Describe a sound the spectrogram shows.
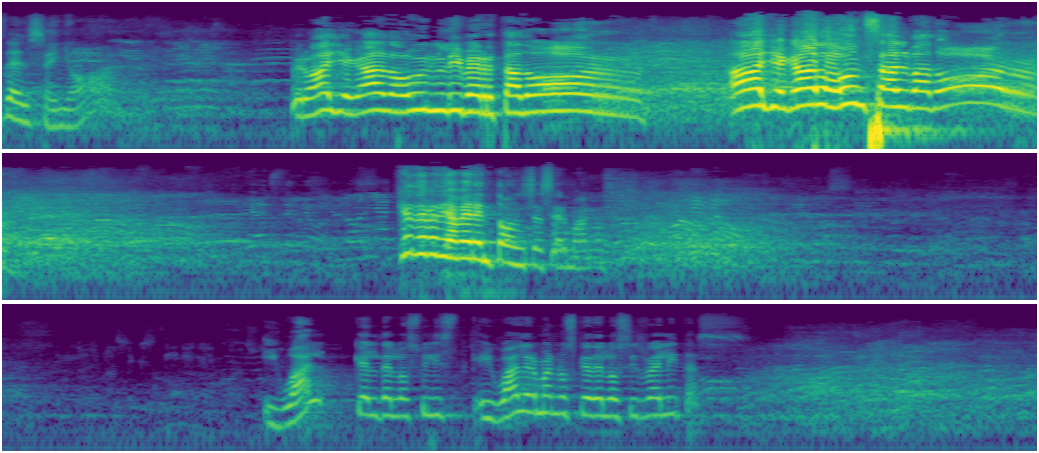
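A man preaches with passion through a microphone in a large echoing hall, pausing between phrases.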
